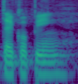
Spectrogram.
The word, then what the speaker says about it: デコピン: And as far as the dog's name, he was originally named Decoy, so I kind of took that and made it Dekoping.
